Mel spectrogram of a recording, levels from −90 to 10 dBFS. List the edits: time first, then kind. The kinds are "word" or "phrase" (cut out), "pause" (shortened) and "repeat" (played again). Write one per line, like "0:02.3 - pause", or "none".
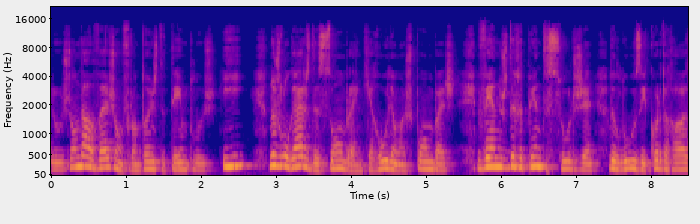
0:02.2 - pause
0:07.4 - word

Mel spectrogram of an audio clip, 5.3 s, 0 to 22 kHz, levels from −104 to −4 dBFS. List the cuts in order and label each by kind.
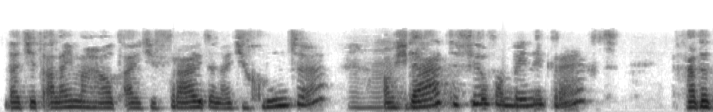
0:03.0 - word

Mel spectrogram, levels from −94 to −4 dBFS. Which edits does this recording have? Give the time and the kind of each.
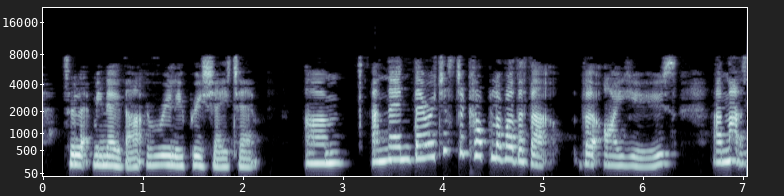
0:02.2 - pause
0:04.9 - word

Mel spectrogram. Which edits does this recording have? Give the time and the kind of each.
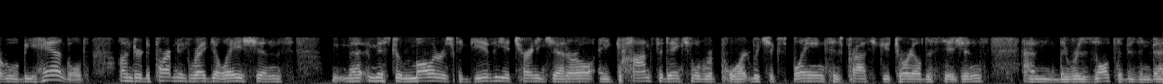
0:01.9 - word
0:04.5 - word

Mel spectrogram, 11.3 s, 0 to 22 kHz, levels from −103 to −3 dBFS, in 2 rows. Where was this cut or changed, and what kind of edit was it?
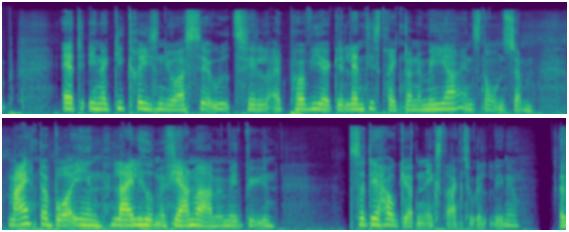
0:08.0 - word

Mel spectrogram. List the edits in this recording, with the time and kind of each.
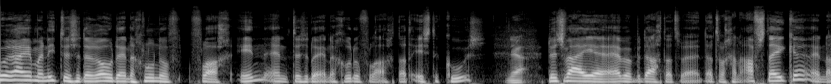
0:01.8 - pause
0:03.1 - word
0:04.9 - pause

